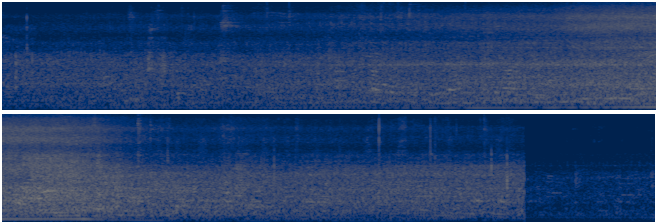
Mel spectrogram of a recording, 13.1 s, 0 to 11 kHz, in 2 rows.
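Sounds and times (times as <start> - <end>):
vehicle engine rumble: 0.0 - 11.8.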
